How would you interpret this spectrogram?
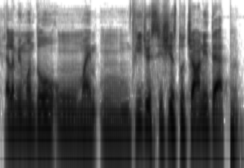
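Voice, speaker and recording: A young adult woman, a guest in an interview, candidly telling her personal story and breaking into high, animated quotes. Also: normal speed, clean tone. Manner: expressive, swings into high animated quoting.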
